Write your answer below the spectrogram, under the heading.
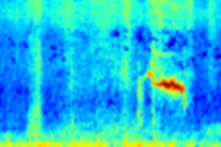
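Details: Cats visit their younger sibling kittens; after soft rustling, one loud, high, steady drawn-out mew rises briefly and then holds level before stopping abruptly.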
